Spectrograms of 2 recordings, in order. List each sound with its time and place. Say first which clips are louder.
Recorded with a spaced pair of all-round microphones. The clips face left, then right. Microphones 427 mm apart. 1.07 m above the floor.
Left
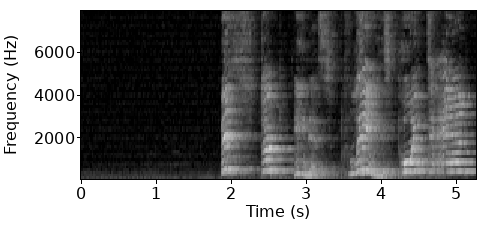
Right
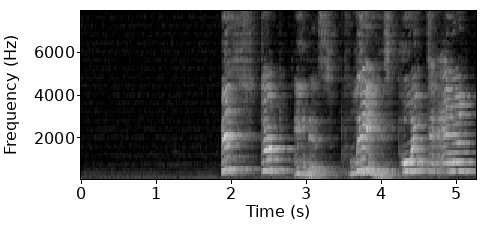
1.9 s a shout: left 1 dB; 50° left (ahead or behind), 1.1 m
